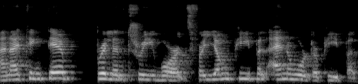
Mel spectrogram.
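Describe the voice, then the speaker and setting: In a Cork accent, a woman talks with ordinary pitch variation. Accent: Cork Irish. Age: 70s. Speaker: older persons' council member. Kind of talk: interview. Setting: webinar. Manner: animated.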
